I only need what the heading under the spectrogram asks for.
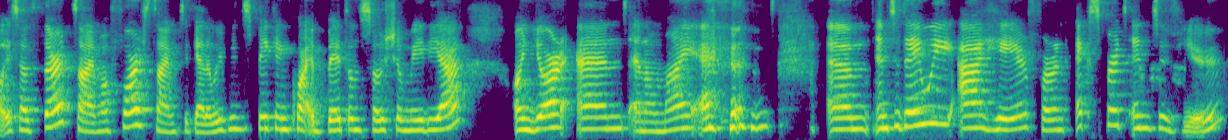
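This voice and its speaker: A woman's voice: on the high side, fairly bright tone. A woman hosting a live online interview, introducing her guest in a friendly way and laughing often. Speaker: host.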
